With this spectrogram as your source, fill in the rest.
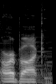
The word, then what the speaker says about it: Arbok: that was how it's pronounced but it's actually pronounced arbok no freaking crap not really a Pokemon but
